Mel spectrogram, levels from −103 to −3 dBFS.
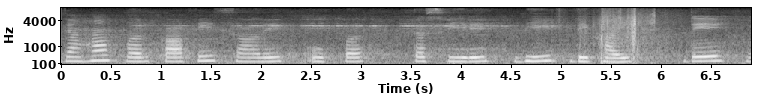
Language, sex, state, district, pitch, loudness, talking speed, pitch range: Hindi, female, Madhya Pradesh, Dhar, 225 Hz, -18 LUFS, 80 wpm, 220-240 Hz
